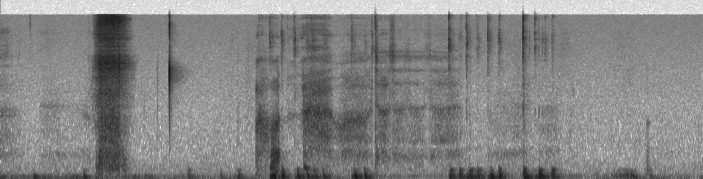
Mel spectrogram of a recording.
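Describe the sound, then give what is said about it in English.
Typing on a laptop keyboard comes in quick clattering bursts of key clicks, separated by pauses and soft breaths. “I typed in booktuber without one of the B's in it.”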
